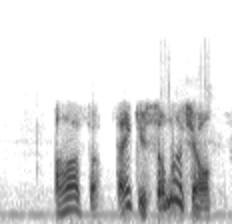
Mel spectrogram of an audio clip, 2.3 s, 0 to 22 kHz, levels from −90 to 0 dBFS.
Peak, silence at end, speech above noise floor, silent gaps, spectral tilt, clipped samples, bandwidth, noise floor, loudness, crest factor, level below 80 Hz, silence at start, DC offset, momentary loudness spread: -10 dBFS; 0.25 s; 35 dB; none; -7 dB/octave; under 0.1%; 7 kHz; -61 dBFS; -26 LUFS; 16 dB; -66 dBFS; 0.55 s; under 0.1%; 7 LU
